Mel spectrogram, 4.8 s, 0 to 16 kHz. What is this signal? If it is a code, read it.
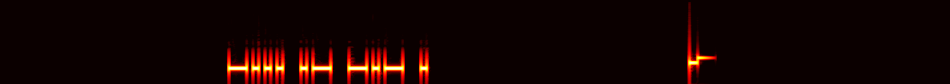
Morse code, heard as a keyed tone, about 40 wpm, 700 Hz. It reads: BAKE
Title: Top 1751-2000 Words 40wpm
